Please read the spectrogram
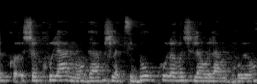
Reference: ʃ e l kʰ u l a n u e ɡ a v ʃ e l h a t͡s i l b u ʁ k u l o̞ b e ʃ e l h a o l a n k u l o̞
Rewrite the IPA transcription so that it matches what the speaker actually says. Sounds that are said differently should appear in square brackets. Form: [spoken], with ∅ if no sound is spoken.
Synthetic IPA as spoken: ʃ e l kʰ u l a n u [a] ɡ a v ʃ e l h a t͡s i [∅] b u ʁ k u l o̞ [v] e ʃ e l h a o l a [m] k u l o̞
